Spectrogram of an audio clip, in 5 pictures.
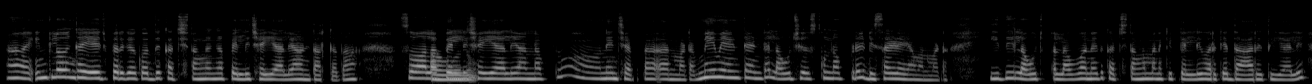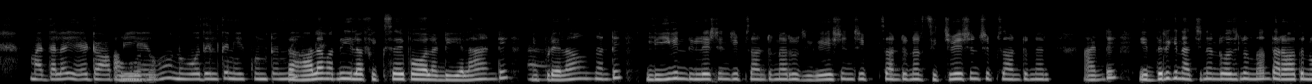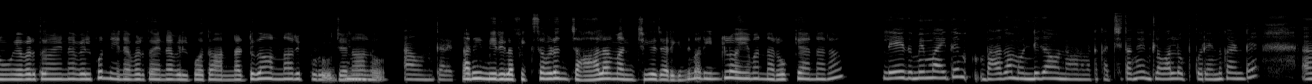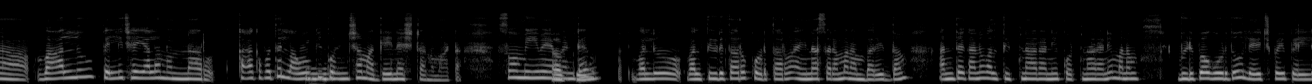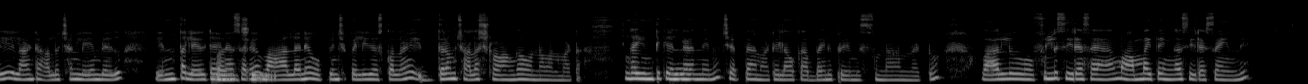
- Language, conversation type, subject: Telugu, podcast, మీ వివాహ దినాన్ని మీరు ఎలా గుర్తుంచుకున్నారు?
- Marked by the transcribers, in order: in English: "ఏజ్"; in English: "సో"; in English: "లవ్"; other background noise; in English: "లీవ్ ఇన్"; in English: "కరక్ట్"; tapping; in English: "లవ్‌కి"; in English: "అగైనెస్ట్"; in English: "సో"; in English: "లేట్"; in English: "స్ట్రాంగ్‌గా"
